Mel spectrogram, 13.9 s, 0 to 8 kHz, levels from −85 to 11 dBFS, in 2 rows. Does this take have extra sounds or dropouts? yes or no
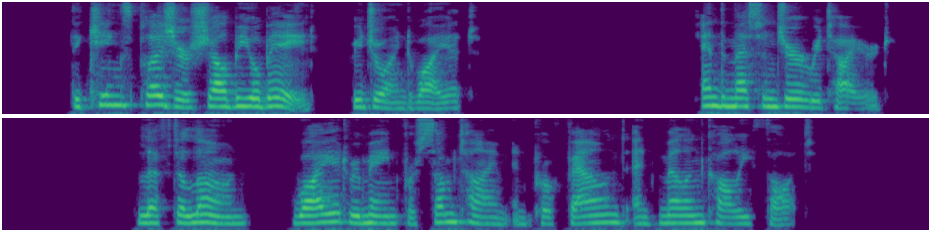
no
